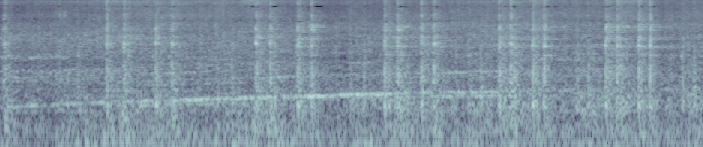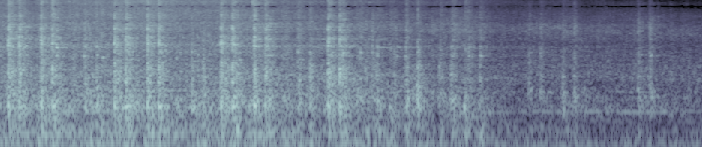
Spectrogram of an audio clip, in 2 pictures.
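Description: Electric commuter train on the Tokyo Metro Tozai Line accelerating away, its motor whine rising in pitch while the wheels clack steadily over the rail joints. The sound fades about three-quarters of the way through as the train draws off.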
